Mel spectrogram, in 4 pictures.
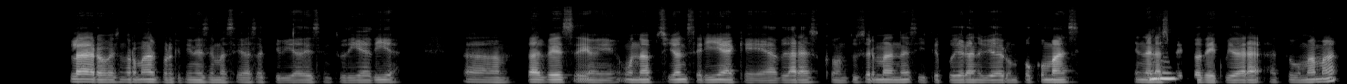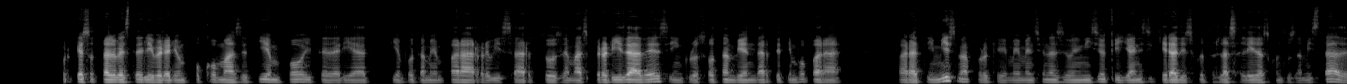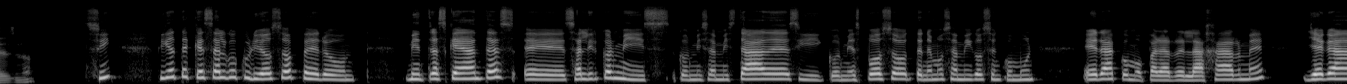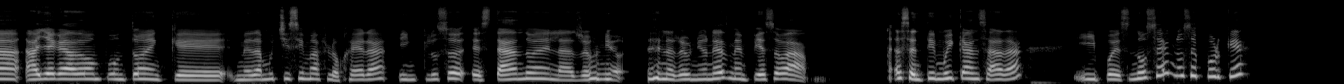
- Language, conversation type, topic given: Spanish, advice, ¿Cómo puedo manejar sentirme abrumado por muchas responsabilidades y no saber por dónde empezar?
- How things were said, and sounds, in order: chuckle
